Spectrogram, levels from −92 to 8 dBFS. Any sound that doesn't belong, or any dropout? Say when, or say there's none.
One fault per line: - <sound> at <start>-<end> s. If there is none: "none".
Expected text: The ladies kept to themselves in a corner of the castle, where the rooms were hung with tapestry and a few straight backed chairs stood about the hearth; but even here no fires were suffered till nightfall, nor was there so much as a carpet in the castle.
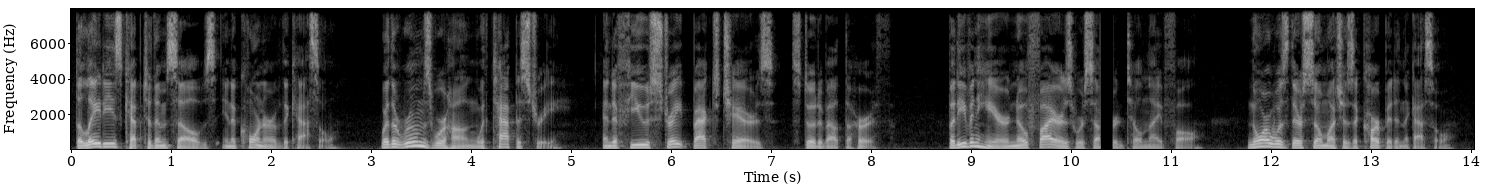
- dropout at 10.3-10.4 s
